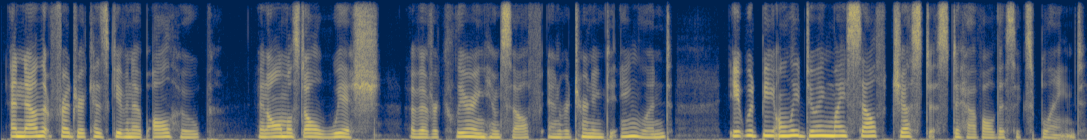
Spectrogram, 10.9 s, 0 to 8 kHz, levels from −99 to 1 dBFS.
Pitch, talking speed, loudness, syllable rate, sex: 210 Hz, 180 wpm, -18 LUFS, 5.4 syllables/s, female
